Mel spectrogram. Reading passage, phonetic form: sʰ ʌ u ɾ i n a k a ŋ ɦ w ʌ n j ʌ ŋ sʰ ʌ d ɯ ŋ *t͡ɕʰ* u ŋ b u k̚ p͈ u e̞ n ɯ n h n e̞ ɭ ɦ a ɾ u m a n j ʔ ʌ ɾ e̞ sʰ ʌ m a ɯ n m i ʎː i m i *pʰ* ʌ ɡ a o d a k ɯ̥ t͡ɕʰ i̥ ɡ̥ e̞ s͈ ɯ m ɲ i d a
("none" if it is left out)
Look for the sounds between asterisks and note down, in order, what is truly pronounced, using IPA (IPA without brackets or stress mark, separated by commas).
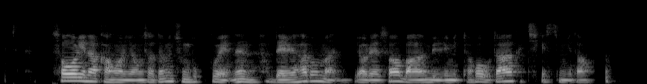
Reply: t͡ɕ, tʰ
